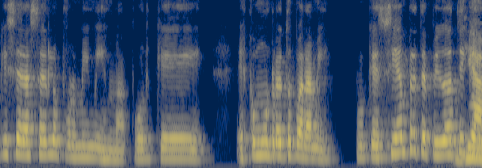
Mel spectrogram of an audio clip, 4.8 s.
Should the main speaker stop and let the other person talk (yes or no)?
yes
